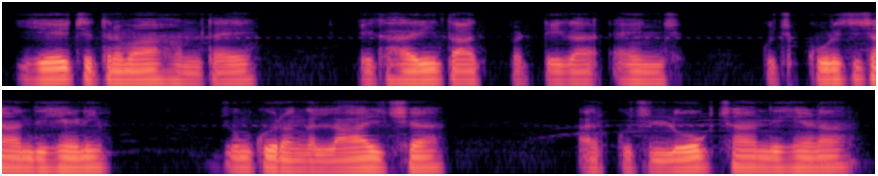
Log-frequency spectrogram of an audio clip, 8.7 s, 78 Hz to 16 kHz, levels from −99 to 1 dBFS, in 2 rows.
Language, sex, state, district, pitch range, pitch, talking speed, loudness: Hindi, male, Uttarakhand, Tehri Garhwal, 105-115 Hz, 110 Hz, 170 wpm, -30 LUFS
